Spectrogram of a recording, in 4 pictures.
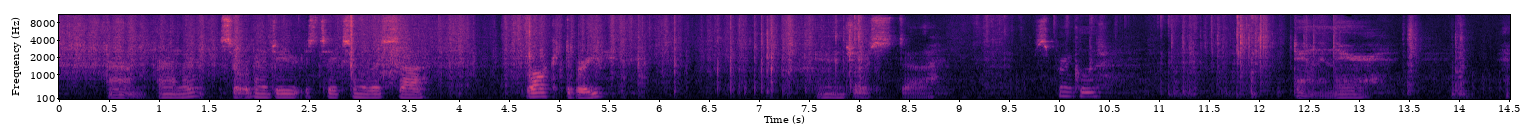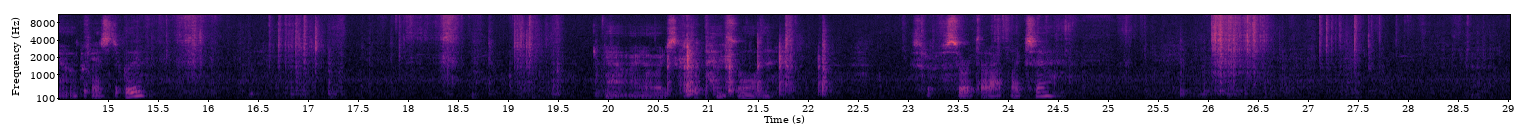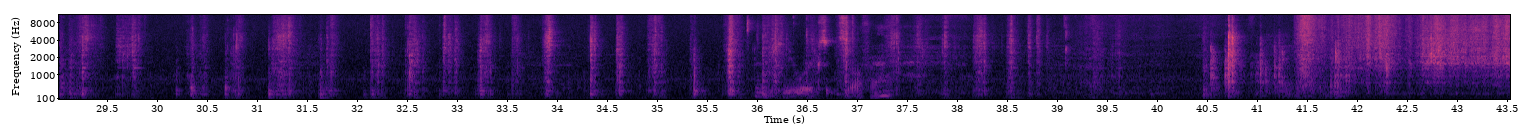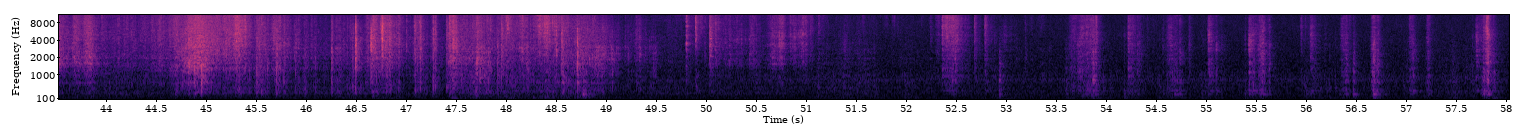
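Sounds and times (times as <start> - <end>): continuous rustling and scraping: 0.0 - 58.0
gritty clicks and scratches: 52.3 - 58.0.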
